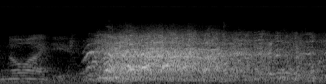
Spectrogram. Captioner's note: laughter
